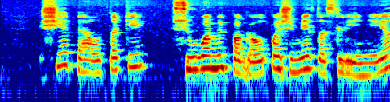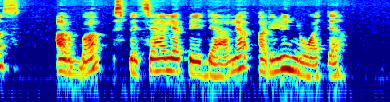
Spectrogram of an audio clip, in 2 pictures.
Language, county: Lithuanian, Panevėžys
